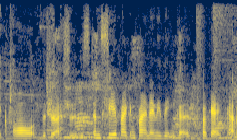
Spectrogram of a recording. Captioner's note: announcement plays over loudspeaker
